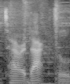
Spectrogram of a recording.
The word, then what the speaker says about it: pterodactyl: Why can't you hear a pterodactyl go to the bathroom? Oh yeah, that's right. You know the P is silent.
